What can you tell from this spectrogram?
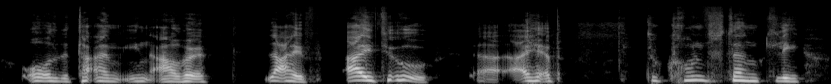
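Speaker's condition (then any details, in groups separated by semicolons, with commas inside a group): Cerebral palsy, severe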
